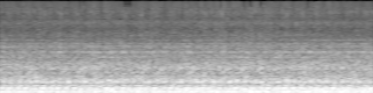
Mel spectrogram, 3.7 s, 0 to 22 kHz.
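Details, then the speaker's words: 1946 Plymouth Special De Luxe, 217 cubic inch inline six, 6-volt system, hood open in engine bay: low, smooth, even idle hum without knocks, ticks or misses, like a sewing machine; normal idle. "Like a sewing machine. 217 cubic inch, inline 6. It's a smooth runner."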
